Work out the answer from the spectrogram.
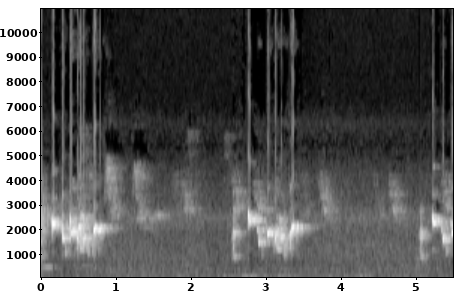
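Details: Pure Diyala bulbul song for training fledglings: two loud, fluty, gurgling phrases separated by a quieter gap with thin high slurs, ending with the start of another phrase; low rumble underneath.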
